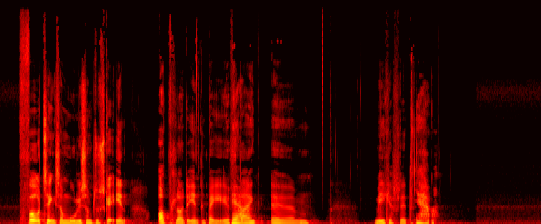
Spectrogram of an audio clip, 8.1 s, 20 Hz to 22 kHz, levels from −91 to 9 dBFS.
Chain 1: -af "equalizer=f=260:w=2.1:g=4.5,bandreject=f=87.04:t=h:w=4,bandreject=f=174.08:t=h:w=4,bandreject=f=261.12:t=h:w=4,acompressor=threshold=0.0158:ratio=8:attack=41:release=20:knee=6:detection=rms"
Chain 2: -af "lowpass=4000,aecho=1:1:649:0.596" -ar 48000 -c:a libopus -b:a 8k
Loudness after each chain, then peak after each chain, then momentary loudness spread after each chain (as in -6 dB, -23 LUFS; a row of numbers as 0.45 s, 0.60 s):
-37.0 LUFS, -31.0 LUFS; -20.0 dBFS, -9.5 dBFS; 8 LU, 14 LU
